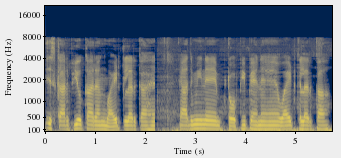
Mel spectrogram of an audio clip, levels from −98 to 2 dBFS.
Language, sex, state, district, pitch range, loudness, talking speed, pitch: Hindi, male, Jharkhand, Ranchi, 115-125 Hz, -14 LUFS, 155 wpm, 120 Hz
